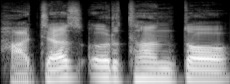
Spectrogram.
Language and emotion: Goan Konkani, neutral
